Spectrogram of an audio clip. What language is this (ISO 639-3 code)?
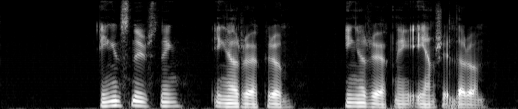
swe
